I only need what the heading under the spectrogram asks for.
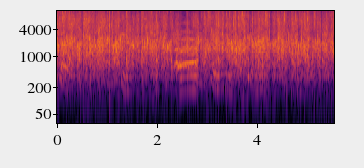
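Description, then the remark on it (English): Sustained applause from a large audience at a live event in London, thanking guest Suella Braverman. The clapping is a dense, steady wash, with a faint voice briefly audible partway through. “Ladies and gentlemen, please give a huge thank you to Suella Braverman.”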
